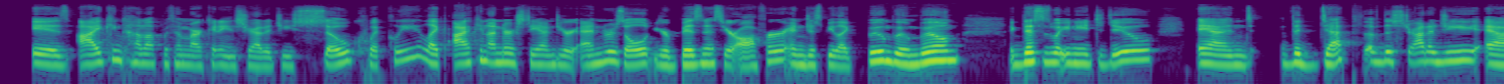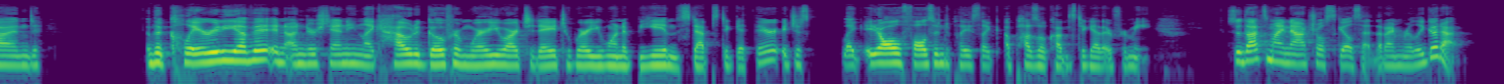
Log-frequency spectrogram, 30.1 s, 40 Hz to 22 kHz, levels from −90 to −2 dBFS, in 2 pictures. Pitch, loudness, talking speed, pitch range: 185 Hz, -22 LUFS, 195 wpm, 170-205 Hz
